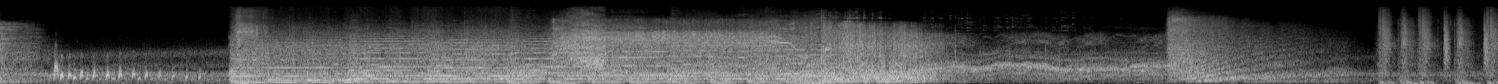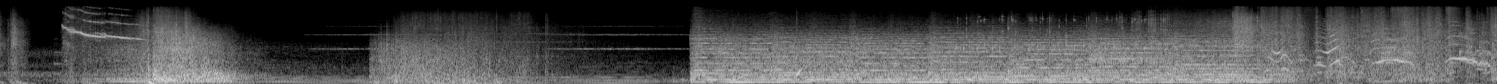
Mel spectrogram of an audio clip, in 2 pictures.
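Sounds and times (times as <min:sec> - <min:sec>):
falling whistle: 0:15.6 - 0:16.5.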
